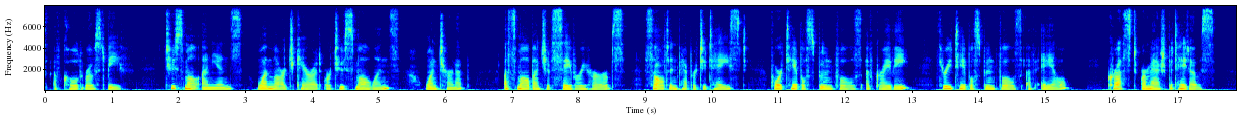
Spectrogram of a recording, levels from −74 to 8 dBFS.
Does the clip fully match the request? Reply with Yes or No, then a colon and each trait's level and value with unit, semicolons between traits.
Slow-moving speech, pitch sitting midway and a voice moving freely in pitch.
No: slow, 130 wpm; medium, 165 Hz; narrow, 2.5 semitones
